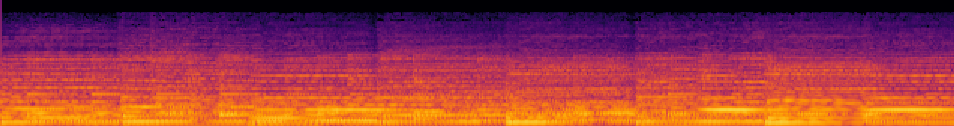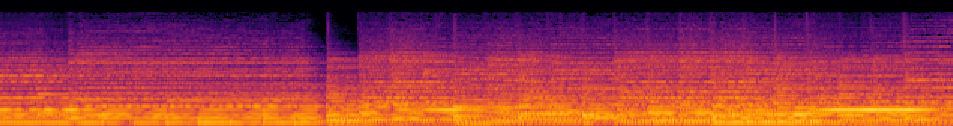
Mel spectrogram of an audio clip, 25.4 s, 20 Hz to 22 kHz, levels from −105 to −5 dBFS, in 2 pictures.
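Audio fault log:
No faults are audible anywhere in the recording. Nothing in the playback is cut, repeated, stretched or disturbed at any point.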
